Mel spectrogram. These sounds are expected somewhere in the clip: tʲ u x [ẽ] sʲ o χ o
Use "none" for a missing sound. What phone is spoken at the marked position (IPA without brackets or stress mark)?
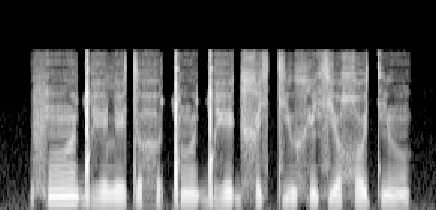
ẽ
